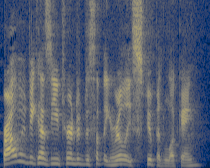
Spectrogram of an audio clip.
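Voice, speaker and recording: Sardonic woman streamer with a bright, animated voice. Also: mid-range voice, very fast, faint music behind. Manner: sardonic, joking. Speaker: streamer playing a game. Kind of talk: casual game commentary.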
